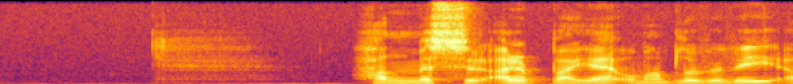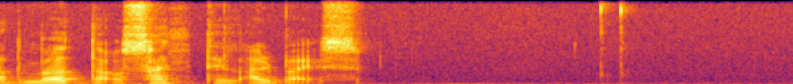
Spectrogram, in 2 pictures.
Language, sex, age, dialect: Faroese, male, 36-60, Suðurstreymoy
